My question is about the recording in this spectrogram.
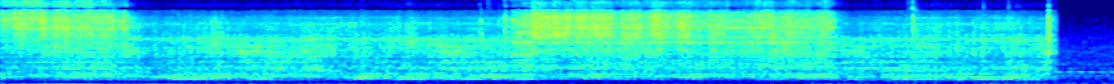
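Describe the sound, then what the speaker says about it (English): Continuous loud rasping grind of a sander deburring drilled holes in an aluminum piece in a sign shop, steady and close for about ten seconds before the sound drops away. "we take the piece of aluminum to the sander. We're deburring it to get any excess metal on the aluminum from drilling it."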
